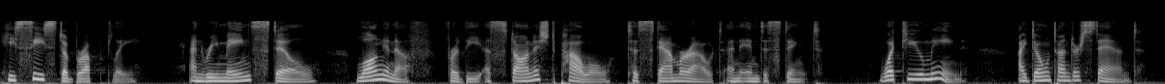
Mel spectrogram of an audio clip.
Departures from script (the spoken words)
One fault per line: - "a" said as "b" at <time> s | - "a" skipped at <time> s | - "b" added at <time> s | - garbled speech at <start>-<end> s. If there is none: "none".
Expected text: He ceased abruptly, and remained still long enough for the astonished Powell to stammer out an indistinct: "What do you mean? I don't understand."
none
